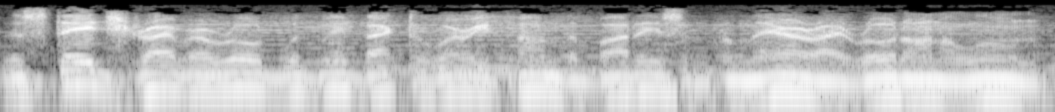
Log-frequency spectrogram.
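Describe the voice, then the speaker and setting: Man acting a terse frontier lawman, very low pitch, stern, laconic, 1950s radio western, dull archival recording. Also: fairly even intonation, normal speed, over loud music, close to an everyday voice. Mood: dry narration. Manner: terse, understated, questioning. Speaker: lead actor and narrator in a radio western.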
